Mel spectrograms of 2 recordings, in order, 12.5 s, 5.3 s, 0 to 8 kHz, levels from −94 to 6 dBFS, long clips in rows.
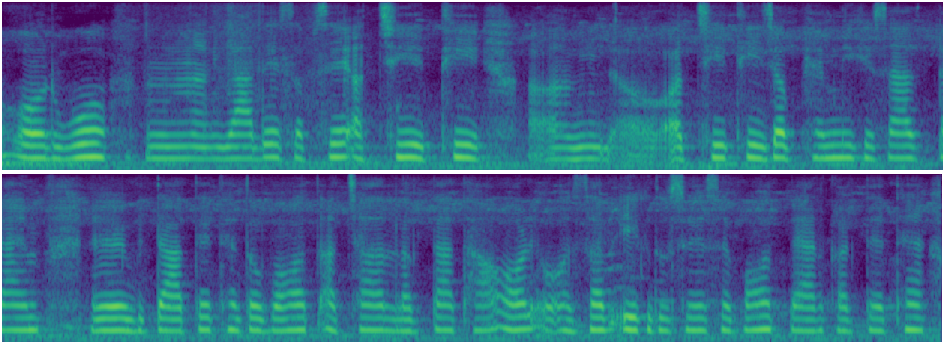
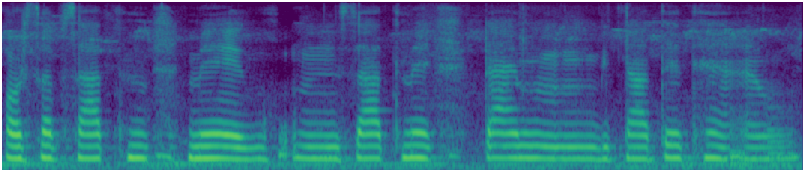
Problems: background sounds at intervals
